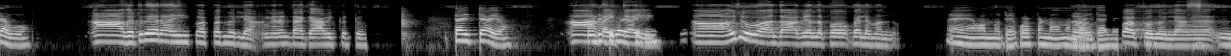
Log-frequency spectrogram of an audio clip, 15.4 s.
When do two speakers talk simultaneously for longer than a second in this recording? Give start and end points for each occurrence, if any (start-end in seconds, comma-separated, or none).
none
